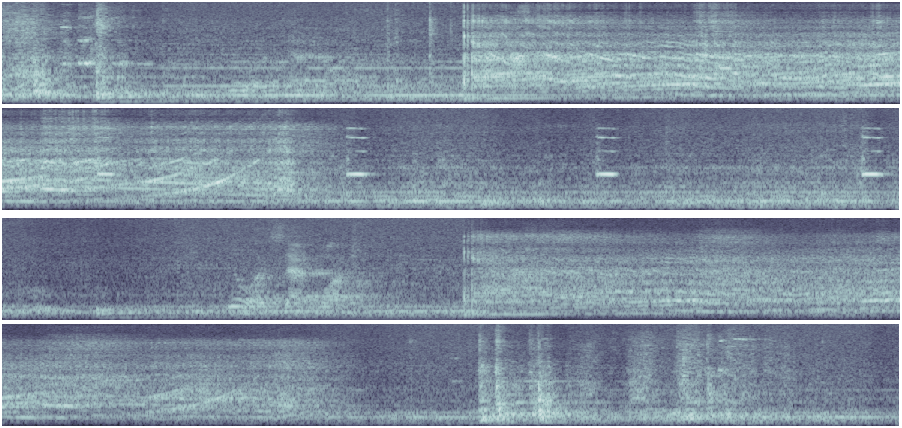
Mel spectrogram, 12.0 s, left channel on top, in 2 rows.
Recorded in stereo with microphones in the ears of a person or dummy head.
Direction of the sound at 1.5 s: 55° right (ahead or behind).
